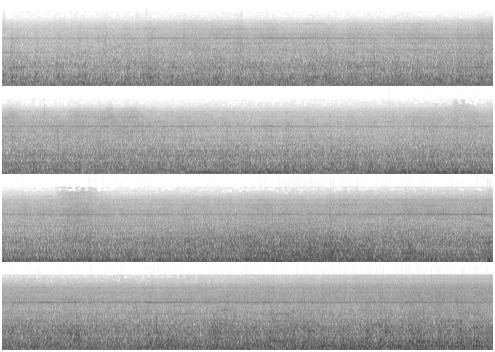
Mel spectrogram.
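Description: A train approaching: a steady low rumble with a humming tone that grows steadily louder as it draws near, with one sharp knock about three quarters of the way through.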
